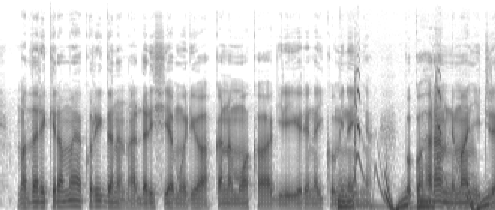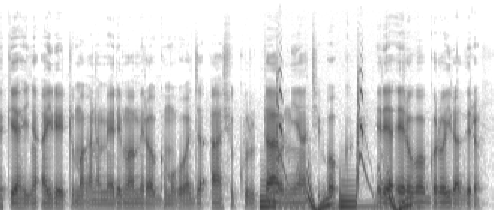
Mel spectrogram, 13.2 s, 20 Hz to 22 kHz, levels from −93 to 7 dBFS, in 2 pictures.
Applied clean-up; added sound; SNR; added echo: none; Guitar; -1 dB; none.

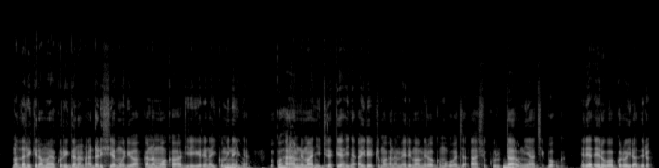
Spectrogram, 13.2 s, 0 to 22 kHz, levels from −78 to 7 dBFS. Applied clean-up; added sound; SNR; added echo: neural mask model DeepFilterNet 3.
